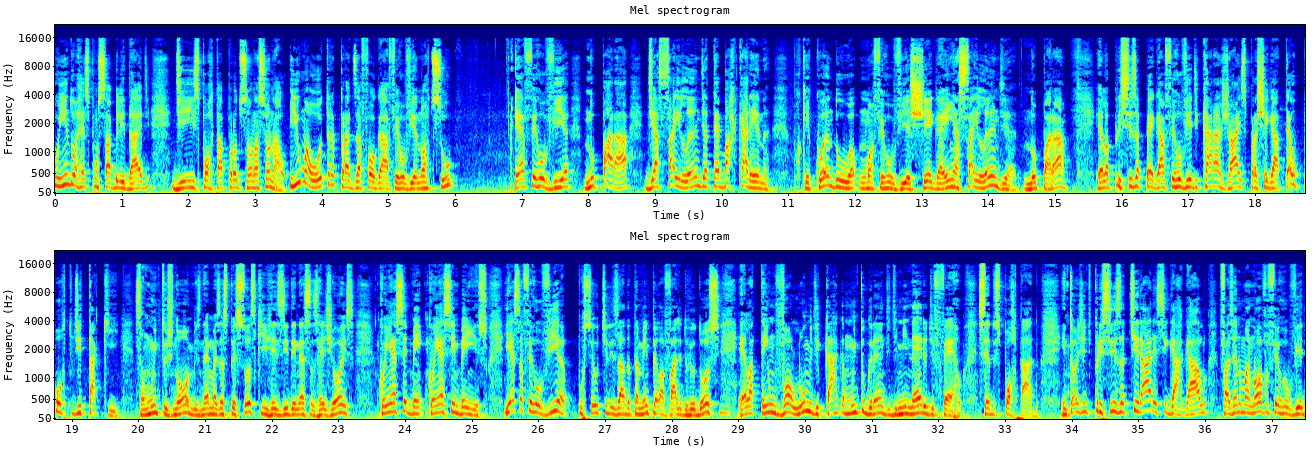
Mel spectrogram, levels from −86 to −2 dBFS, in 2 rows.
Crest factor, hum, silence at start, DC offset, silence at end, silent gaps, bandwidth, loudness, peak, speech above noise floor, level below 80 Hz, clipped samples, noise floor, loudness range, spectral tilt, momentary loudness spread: 14 dB; none; 0 s; under 0.1%; 0 s; none; 16.5 kHz; -18 LUFS; -4 dBFS; 20 dB; -36 dBFS; under 0.1%; -38 dBFS; 2 LU; -5 dB/octave; 6 LU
